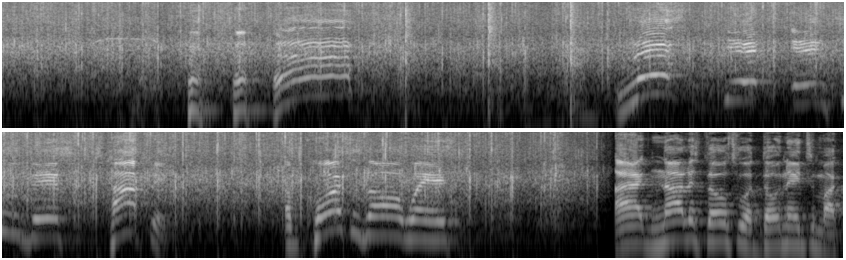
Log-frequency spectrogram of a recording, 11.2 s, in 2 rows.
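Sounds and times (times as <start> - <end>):
audience applause after a comedy bit: 0.0 - 9.7
whoops: 0.6 - 2.4
laughter: 1.0 - 2.8
speech: 1.2 - 2.2, 4.1 - 6.9, 7.5 - 8.8, 9.7 - 11.2.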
